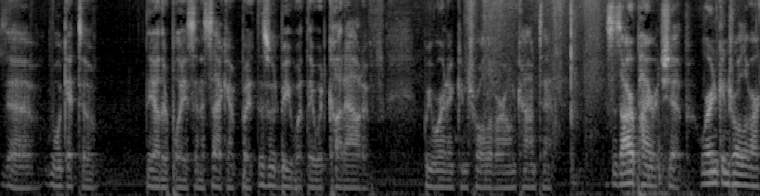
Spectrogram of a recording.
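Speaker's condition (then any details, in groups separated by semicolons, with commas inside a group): No condition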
